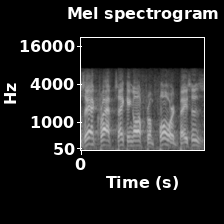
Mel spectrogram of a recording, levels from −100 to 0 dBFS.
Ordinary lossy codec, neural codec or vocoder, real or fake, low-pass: MP3, 64 kbps; none; real; 7.2 kHz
